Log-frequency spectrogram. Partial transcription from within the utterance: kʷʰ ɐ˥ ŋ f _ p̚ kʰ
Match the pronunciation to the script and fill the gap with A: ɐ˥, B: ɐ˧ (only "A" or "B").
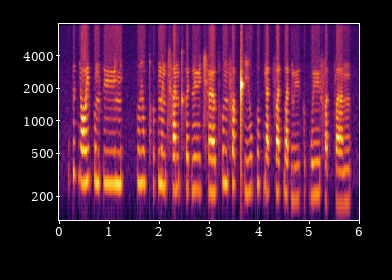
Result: A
